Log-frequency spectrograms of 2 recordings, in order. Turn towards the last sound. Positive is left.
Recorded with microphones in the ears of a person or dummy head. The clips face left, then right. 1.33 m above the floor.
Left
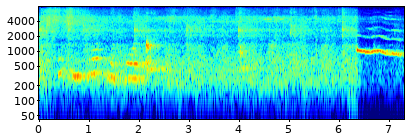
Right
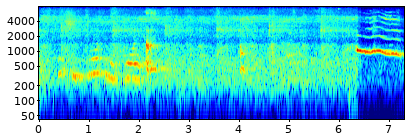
turn(degrees=-65)  # may be behind; listen again after turning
